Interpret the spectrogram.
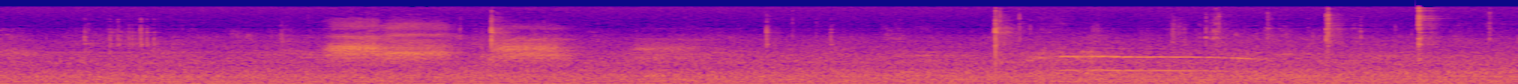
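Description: A bird's harsh calls, two short ones about two to three seconds in, over a steady low rumble, with a few faint sharp clicks later on.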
